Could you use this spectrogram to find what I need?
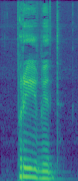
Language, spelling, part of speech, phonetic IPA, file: Ukrainian, привид, noun, [ˈprɪʋed], Uk-привид.ogg
- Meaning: ghost, spirit, phantom, spectre, apparition, spook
